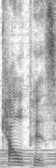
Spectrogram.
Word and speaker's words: Calpis: If you don't know what calpis is, it does not sound like what it sounds like. It's spelled C-A-L-P-I-S. It kind of sounds like something else, but it's not.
